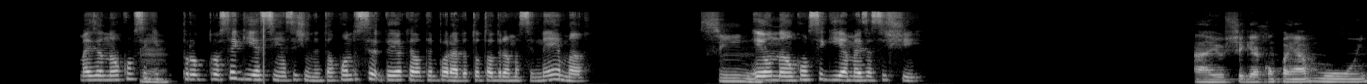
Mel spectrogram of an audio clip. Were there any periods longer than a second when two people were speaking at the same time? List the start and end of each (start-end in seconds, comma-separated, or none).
none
